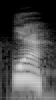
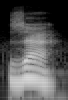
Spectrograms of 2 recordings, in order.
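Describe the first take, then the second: First: The word begins with a y sound. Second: The word begins with a z sound. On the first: This is the southern pronunciation. "the southern will pronounce it as yeah" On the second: This is the northern pronunciation. "the northern would pronounce it as za"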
